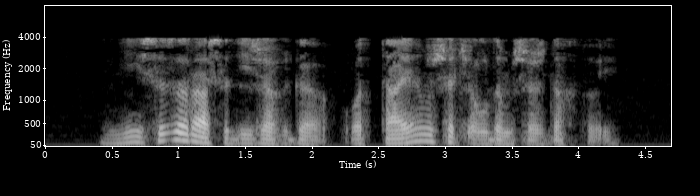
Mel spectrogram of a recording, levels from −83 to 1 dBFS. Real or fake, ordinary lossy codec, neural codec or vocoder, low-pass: real; AAC, 16 kbps; none; 7.2 kHz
